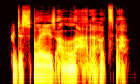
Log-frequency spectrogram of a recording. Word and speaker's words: chutzpah: Actually, I don't think it's pronounced chutzpah. That's how it's spelled. Oh. I think it's pronounced chutzpah. – Oh, it's chutzpah. – On this thing, it says chutzpah. It rhymes with foot spa. Chutzpah.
